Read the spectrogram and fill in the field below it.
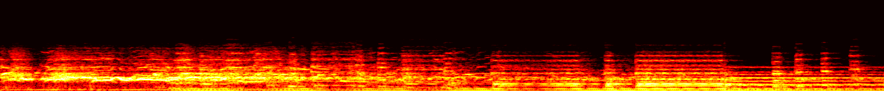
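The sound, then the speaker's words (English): A team of sled dogs, including Skeeter, howls loudly and continuously while pulling a sled through deep snow, several voices overlapping in long wavering tones, with a few shorter yips breaking in toward the end. “So I'll break the trail for the dogs.”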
